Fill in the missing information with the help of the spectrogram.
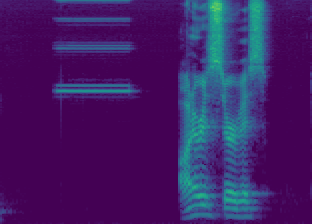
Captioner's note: timer beeps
